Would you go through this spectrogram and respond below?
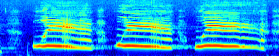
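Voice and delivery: very high, loud mock baby wails; babies crying. Storyteller imitating babies that night, wailing. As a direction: squeal like howling babies. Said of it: "What were the babies doing".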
